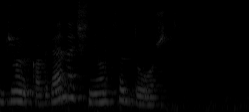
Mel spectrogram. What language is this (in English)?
Russian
